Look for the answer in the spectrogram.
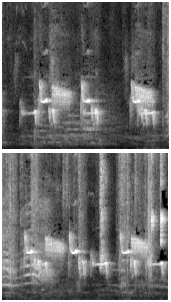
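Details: Red-headed prinia singing in the wild, a busy full song of sharp whistled notes and buzzy rising phrases in repeated bursts, with a brief pause and a few faint rustling sounds.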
